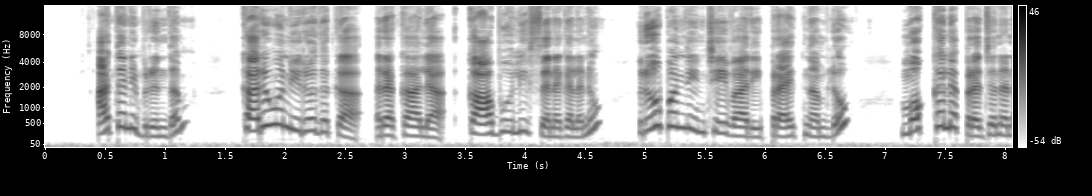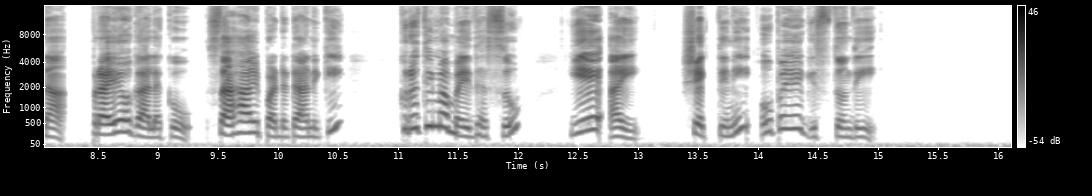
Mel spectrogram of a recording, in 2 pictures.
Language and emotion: Telugu, neutral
